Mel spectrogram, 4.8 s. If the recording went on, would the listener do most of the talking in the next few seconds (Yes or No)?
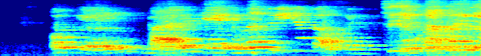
Yes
